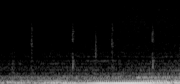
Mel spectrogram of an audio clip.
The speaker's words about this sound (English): This Wrangler we're driving, the 392, is also a ridiculous and great muscle car. Probably closer to the chaotic undrivability and lunacy of the original muscle cars than today's Dodge Chargers and Challengers.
